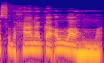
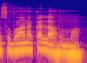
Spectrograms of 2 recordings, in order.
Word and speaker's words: سبحانک اللہم: ساتھ ادا کریں گے۔ بعض لوگ اس کو سختی کے ساتھ نہیں ادا کرتے، وہ سبحانک اللہم یعنی بغیر سختی کے اس کو ادا کر دیتے ہیں۔ تو صحیح تلفظ ہوگا سبحانک اللہم۔ اس کے بعد میم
